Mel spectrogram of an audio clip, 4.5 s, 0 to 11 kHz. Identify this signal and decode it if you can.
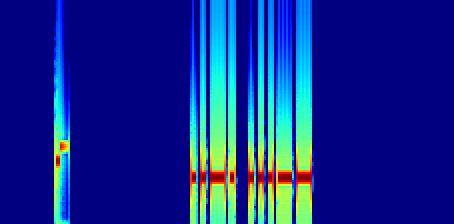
Morse code, heard as a keyed tone, about 25 wpm, 700 Hz. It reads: F 3
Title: Single-Letter Single-Number 25wpm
